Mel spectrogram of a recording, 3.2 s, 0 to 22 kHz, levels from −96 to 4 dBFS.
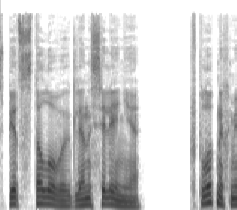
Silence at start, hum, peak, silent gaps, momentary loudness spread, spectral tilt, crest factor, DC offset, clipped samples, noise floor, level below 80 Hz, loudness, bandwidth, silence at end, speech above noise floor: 0.1 s; none; -8 dBFS; 1.97-2.53 s; 9 LU; -6 dB/octave; 16 dB; under 0.1%; under 0.1%; under -90 dBFS; -48 dBFS; -24 LUFS; 17 kHz; 0 s; over 67 dB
